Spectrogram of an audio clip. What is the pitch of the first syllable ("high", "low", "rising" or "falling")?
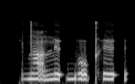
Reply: falling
